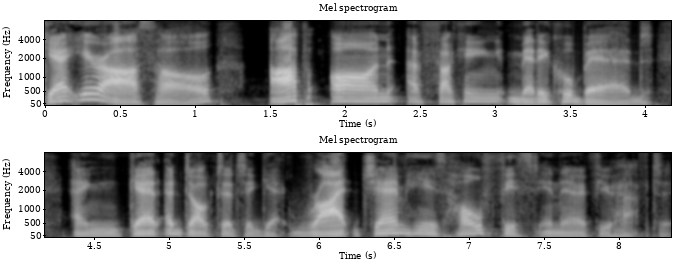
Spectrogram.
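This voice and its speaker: An Australian-accented man with a bright, sharp tone, lively intonation and an animated delivery at a moderate pace, on a very clean recording with a silent background. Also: fairly low pitch for a man, big swings in loudness. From rural Australia. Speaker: podcast co-host. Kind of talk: casual chat.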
